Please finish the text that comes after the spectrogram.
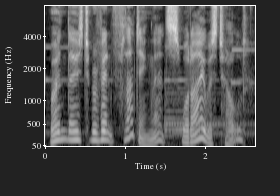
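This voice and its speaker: A man's voice: on the high side, very animated, a little fast, soft background music, pitched above the performer's own voice. A man voicing a grieving, reserved mother in a visual novel, with a restrained and somber manner. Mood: questioning. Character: grieving, reserved, bitter mother of a lost son. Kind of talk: reading visual novel dialogue aloud.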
